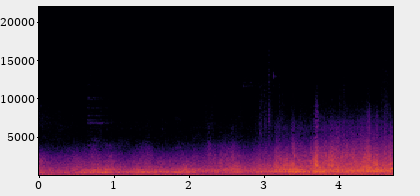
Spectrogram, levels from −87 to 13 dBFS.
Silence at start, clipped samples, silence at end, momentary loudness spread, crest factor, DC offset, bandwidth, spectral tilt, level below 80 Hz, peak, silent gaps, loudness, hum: 0 s; under 0.1%; 0 s; 10 LU; 18 dB; under 0.1%; 9.6 kHz; -6 dB/octave; -38 dBFS; -6 dBFS; none; -26 LUFS; none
